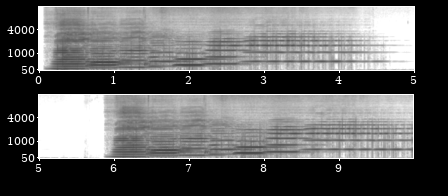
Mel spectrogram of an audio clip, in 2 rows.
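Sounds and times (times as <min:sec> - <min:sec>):
saxophone arpeggio: 0:00.2 - 0:03.4, 0:06.2 - 0:09.9.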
